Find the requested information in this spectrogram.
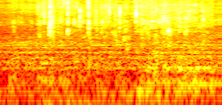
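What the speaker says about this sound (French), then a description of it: "Vous les rincez bien sous l'eau claire." Basil rinsed under a running tap: steady splashing water with small drips and patters, close and moderately loud, no talking.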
